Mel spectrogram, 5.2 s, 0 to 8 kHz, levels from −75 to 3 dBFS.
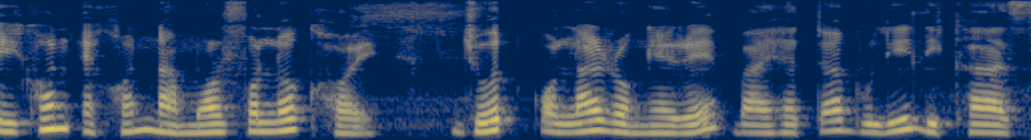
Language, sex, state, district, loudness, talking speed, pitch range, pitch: Assamese, female, Assam, Kamrup Metropolitan, -19 LUFS, 140 wpm, 170-210 Hz, 185 Hz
